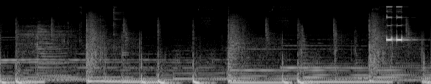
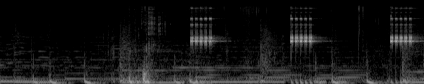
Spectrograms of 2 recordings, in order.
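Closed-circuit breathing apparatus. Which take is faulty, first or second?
second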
